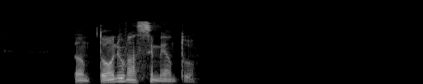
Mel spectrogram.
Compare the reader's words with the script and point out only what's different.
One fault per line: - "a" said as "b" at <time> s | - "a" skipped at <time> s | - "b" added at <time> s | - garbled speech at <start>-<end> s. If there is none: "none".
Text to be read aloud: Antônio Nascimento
none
